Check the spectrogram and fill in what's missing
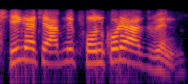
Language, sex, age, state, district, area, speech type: Bengali, male, 30-45, West Bengal, Howrah, urban, conversation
